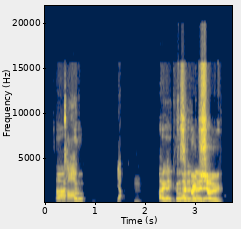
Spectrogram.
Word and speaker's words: Tākaro: So it's the first A has like a double A, like Ta Karo. Tākaro.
